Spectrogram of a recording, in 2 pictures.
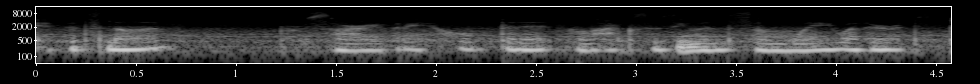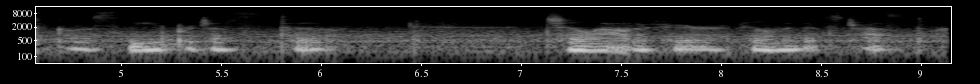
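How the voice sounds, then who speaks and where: Soft-spoken and at a fairly quick pace, a woman speaks in a medium pitch with flat, monotone intonation and long, frequent pauses over noticeable background noise. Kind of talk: ASMR. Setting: muffled home recording.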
